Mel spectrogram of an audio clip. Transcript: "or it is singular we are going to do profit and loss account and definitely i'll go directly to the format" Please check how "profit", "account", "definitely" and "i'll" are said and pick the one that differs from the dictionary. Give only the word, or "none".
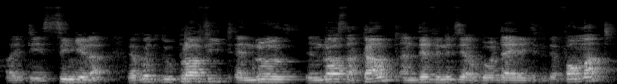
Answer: i'll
